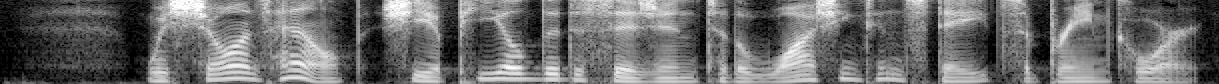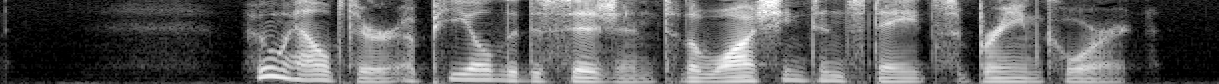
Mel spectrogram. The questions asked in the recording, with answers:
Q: Who helped her appeal the decision to the Washington State Supreme Court?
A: Sean helped her appeal the decision to the Washington State Supreme Court.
